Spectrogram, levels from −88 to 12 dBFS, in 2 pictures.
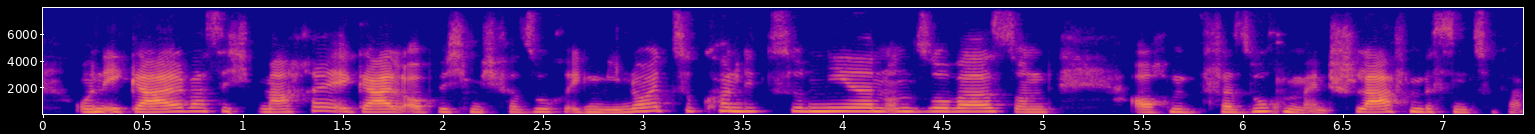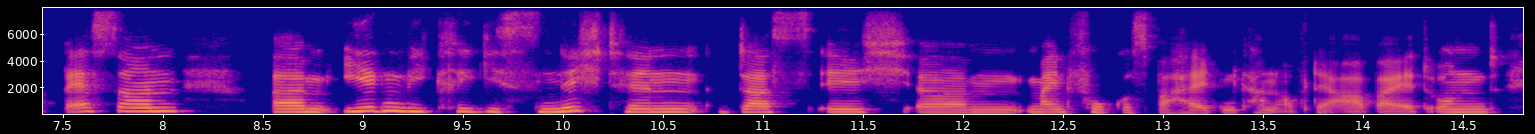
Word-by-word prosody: Und 220 +1 +1
egal, 230 +2 +6
was 260 0 -2
ich 250 0 -7
mache, 215 +5 -2
egal 220 -6 +5
ob 210 +1 -2
ich 215 +1 -6
mich 200 - -7
versuche 215 +3 -7
irgendwie 195 -2 -3
neu 260 +7 0
zu 280 -2 -9
konditionieren 260 -1 +2
und 250 0 -1
sowas 250 -1 +2
und 200 -1 -4 0.4
auch, 195 - 0
hm, 210 -3 -4
versuche, 230 +6 -2
meinen 185 -4 -7
Schlaf 215 +4 +4
'n 240 - +2
bisschen 220 -3 -6
zu 190 +2 -12
verbessern. 265 +7 +1 0.4
Ähm, 225 0 +4
irgendwie 270 -1 +5
kriege 235 -2 -4
ich's 215 +1 -3
nicht 265 +7 +2
hin, 220 -1 0
dass 205 0 -1
ich, 205 0 -3
ähm, 195 -1 -3
mein 200 -1 0
Fokus 195 -2 -8
behalten 165 +2 -4
kann - - -10
auf - - -13
der - - -7
Arbeit. - - -3
Und 200 0 -3
220 Hz, 175 wpm, -23 LUFS, 205-255 Hz, 0.4 s, egal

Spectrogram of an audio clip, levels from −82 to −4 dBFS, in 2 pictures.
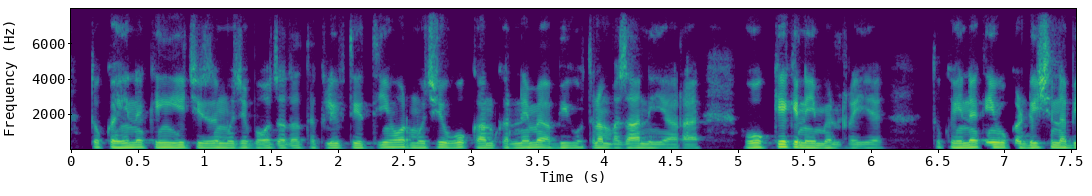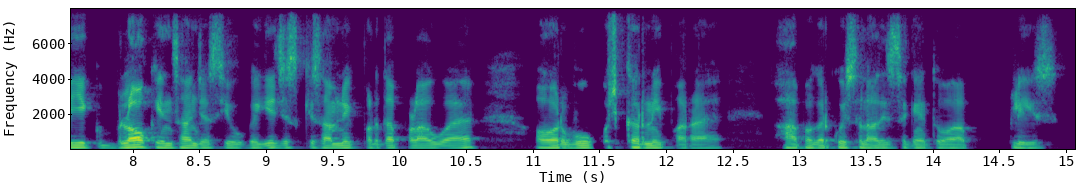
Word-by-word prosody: तो - - -1
कहीं 120 +1 +3
न 130 0 +2
कहीं 125 -1 +3
ये 130 - +3
चीज़ें 120 -1 +1
मुझे 115 0 0
बहुत 105 -1 -3
ज़्यादा 110 0 -2
तकलीफ़ 115 0 -2
देती 120 +2 -2
हैं 130 - +3
और 135 -1 +1
मुझे 120 +2 0
वो 130 +1 +1
काम 115 -1 +1
करने 115 +1 0
में 125 +1 +2
अभी 120 +1 -2
उतना 120 -1 0
मज़ा 110 0 +1
नहीं 100 -2 -2
आ 95 - -2
रहा 95 0 -3
है, 95 - -7 0.3
वो 125 +1 +4
किक 150 -1 +7
नहीं 120 -3 +4
मिल 100 - -5
रही 100 -1 -3
है। 100 0 -6 0.4
तो - - -9
कहीं 120 - +1
न 130 - +6
कहीं 135 +1 +4
वो 130 - +4
कंडीशन 120 +2 +3
अभी 120 +1 +2
एक 120 -1 -1
ब्लॉक 125 +4 +6
इंसान 110 -1 +1
जैसी 105 +1 -3
हो 100 -2 -5
गई 105 0 -3
है, 120 - +2
जिसके 110 0 -3
सामने 110 0 +1
एक 110 0 -8
पर्दा 105 +1 -2
पड़ा 105 -1 +1
हुआ 105 +1 -2
है 125 +1 -3 0.4
और 105 -1 +3
वो 110 - +2
कुछ - - +2
कर 120 -2 +2
नहीं 105 -1 +1
पा - - -3
रहा 90 -1 -4
है। 95 +1 -14 0.5
आप - - -2
अगर 105 0 0
कोई 110 - +2
सलाह 105 -1 0
दे 100 - -3
सकें 100 -2 -4
तो 100 - -6
आप, 95 -1 -4 0.2
प्लीज़। 95 -4 -4
110 Hz, 275 wpm, -24 LUFS, 105-120 Hz, 0.5 s, किक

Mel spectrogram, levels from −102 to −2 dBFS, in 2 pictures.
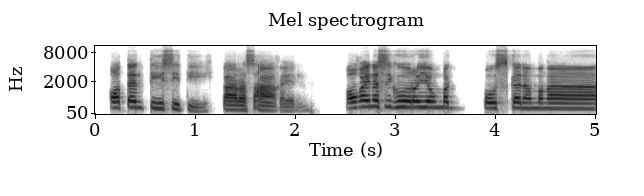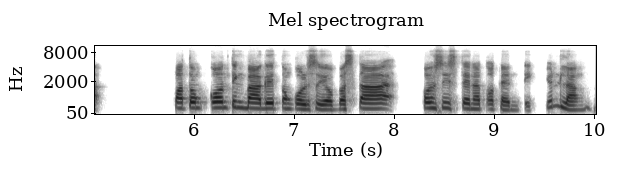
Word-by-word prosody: Authenticity 225 - -1
para 180 -1 +4
sa'kin. 145 -4 -2 0.4
Okey 260 +5 +6
na 290 - +5
siguro 270 -1 +3
'yung 265 -1 +3
mag-post 230 -1 -3
ka 240 -1 +2
ng 225 - +2
mga 225 0 +1 1.1
patu 235 0 -1
konting 250 +1 0
bagay 225 -2 +2
tungkol 210 -3 -3
sa'yo, 185 -1 -2
basta 210 +3 +1 0.2
consistent 235 -3 -4
at - - -36
authentic 165 -5 -8
'yun 275 +2 -9
lang. 175 -6 -2
225 Hz, 130 wpm, -19 LUFS, 190-245 Hz, 1.1 s, Okey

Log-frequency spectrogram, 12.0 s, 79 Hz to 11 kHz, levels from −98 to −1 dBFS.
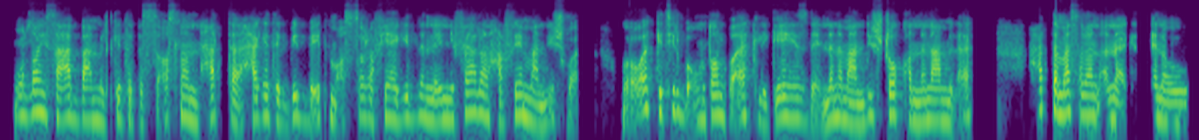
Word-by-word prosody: والله 210 +3 +1
ساعات 185 -1 +3
باعمل 165 -2 0
كده، 160 0 -5
بس 145 - -8
أصلًا 175 -5 -2
حتّى 180 +4 0
حاجة 180 +2 +2
البيت 185 -3 -2
بقيت - - -1
مقصرة 180 -2 -4
فيها 175 +1 0
جدًا، 180 +3 -3
لأني 165 0 0
فعلًا 210 0 +1
حرفيًا 195 +2 -1
ماعنديش 145 -7 -1
وقت، - - -7 0.4
وأوقات 245 +1 +2
كتير 220 0 0
باقوم 170 -3 -3
طالبة 195 +2 +2
أكل 155 -7 -3
جاهز، 175 -1 0
لإن - - -1
أنا 180 +1 +1
ما 155 - +4
عنديش 145 +8 +2
طاقة 195 -3 +1
إن 155 -2 0
أنا 165 +1 +3
أعمل 160 -1 0
أكل، - - -2 0.5
حتّى 235 -1 +3
مثلًا 210 -1 +3
أنا 175 -2 +1
أجازتي 185 - -3
أنا 160 - +2
و 150 0 -1
180 Hz, 195 wpm, -24 LUFS, 165-195 Hz, 0.5 s, ما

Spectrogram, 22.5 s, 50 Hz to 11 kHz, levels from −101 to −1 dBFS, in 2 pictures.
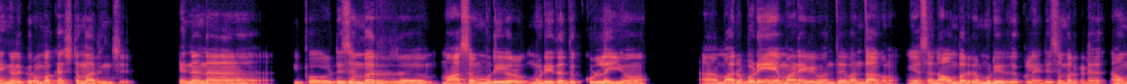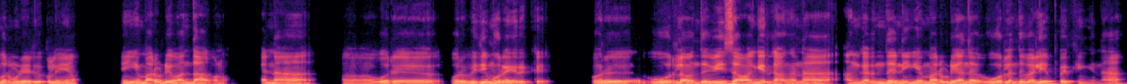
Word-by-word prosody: எங்களுக்கு 110 -1 0
ரொம்ப 115 +6 +1
கஷ்டமா 115 +3 -1
இருந்துச்சு. 100 -2 -6 0.6
என்னன்னா, 140 +1 +2 0.8
இப்போ 110 0 -2 0.2
டிசம்பர் 155 +5 +2 0.7
மாசம் 130 0 0
முடி 125 +2 +3 0.4
முடியறதுக்குள்ளயும் 125 -1 +1 0.6
அ - - -4 0.2
மறுபடியும் 170 +4 +2
என் 130 -3 0
மனைவி 120 +1 0
வந்து 115 +6 0
வந்தாகணும். 100 -5 -1 0.2
எஸ் 105 0 -5
நவம்பர் 140 +2 +2 0.2
முடியறதுக்குள்ள, 100 -3 +1
டிசம்பர் 115 -1 -3
கிடையாது. 90 -1 -6
நவம்பர் 120 +3 0
முடியறதுக்குள்ளயும் 110 - 0 0.4
நீங்க 130 -2 +1
மறுபடியும் 135 0 +2
வந்தாகணும். 100 -4 -1 0.4
ஏன்னா 115 0 0 1.0
ஒரு 105 -1 +1 0.6
ஒரு 110 -1 +3
அ - - -2
விதிமுறை 150 -2 +3
இருக்கு. 95 - -4 0.6
ஒரு 115 -1 +3 0.5
ஊர்ல 155 +1 +3
வந்து 130 +2 +1
விஸா 145 +2 +3
வாங்கிருக்காங்கன்னா 110 -3 -1 0.4
அங்க 110 0 -3
இருந்து 135 +4 +1
நீங்க 115 -3 0
மறுபடியும் 130 +5 +2
அந்த 110 - +2 0.2
ஊர்ல 130 0 +2
இருந்து 130 +1 +1
வெளியே 140 +4 +3
போயிருக்கீங்கன்னா, 100 -2 -5
115 Hz, 120 wpm, -23 LUFS, 110-135 Hz, 1.0 s, முடி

